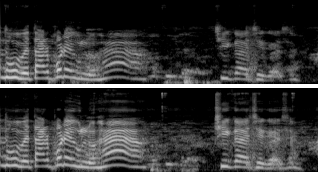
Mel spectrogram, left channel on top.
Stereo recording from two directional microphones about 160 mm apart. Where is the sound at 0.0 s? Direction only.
30° left (ahead or behind).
